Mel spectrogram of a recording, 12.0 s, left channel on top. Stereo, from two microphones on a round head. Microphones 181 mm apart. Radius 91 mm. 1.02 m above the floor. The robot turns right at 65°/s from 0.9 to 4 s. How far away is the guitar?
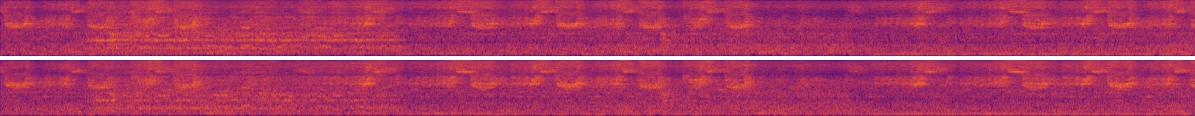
I don't hear a guitar.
